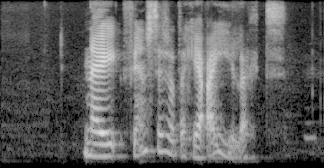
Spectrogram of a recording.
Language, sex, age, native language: Icelandic, female, 12, Icelandic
